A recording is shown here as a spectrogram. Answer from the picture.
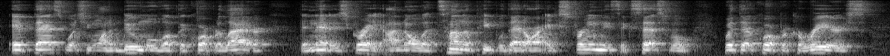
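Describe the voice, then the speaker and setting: Talking at a fairly quick pace, the man's voice carries audible room echo. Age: 30s. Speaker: fitness YouTuber and personal trainer; fitness vlogger. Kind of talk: vlog monologue. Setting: at a work desk. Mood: reflective, earnest. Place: home room.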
